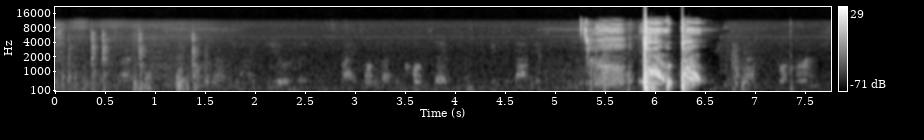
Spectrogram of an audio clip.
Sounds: Cough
